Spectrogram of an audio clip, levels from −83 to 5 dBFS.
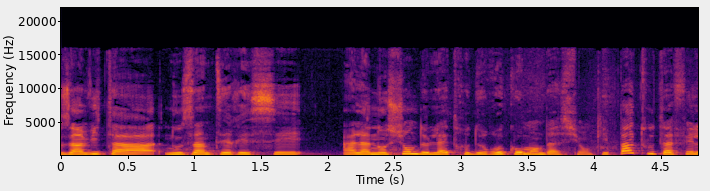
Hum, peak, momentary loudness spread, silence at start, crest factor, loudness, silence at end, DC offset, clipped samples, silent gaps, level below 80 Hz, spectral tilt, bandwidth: none; -4 dBFS; 7 LU; 0 s; 14 dB; -19 LUFS; 0 s; 0.1%; under 0.1%; none; -60 dBFS; -4 dB/octave; 16.5 kHz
